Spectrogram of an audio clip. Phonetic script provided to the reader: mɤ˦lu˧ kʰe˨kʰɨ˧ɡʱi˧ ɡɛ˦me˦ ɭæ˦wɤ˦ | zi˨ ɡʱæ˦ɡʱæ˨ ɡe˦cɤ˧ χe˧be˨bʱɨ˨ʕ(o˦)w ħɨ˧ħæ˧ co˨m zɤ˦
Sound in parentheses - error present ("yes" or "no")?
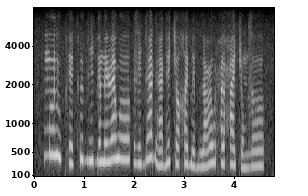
no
